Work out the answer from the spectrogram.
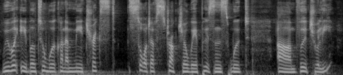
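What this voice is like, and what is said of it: Trinidadian twang accent. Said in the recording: “love that Trudy Twang ... No, we like the Trudy Twang.”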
